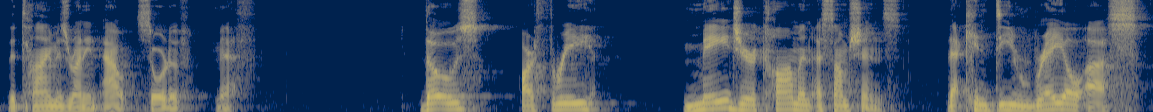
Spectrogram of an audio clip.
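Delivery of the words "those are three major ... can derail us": slow, weighted summing up; slow emphasis. Real, not acted. Preacher slowly sums up three points for the congregation. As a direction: lay each word down slowly. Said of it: "slow summing up of points".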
